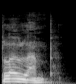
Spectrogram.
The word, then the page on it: blowlamp: British English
